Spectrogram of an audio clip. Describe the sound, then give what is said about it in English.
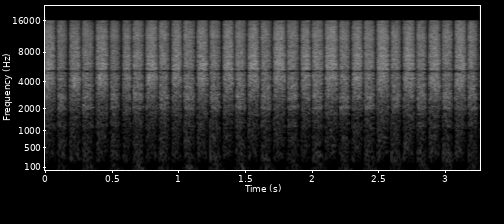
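Breath of fire yoga breathing: rapid, forceful bellows breaths pumped through the nose in a fast, steady rhythm of many short puffs. Each sharp exhale gives a crisp, hissing pulse. “So you take a deep breath out, and then begin the breath of fire, and then accelerate it.”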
